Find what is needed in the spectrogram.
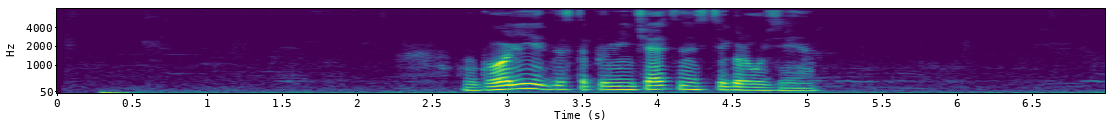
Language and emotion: Russian, neutral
